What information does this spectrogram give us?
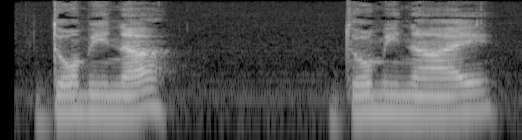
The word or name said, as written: domina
